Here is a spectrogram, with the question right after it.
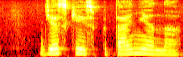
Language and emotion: Russian, neutral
